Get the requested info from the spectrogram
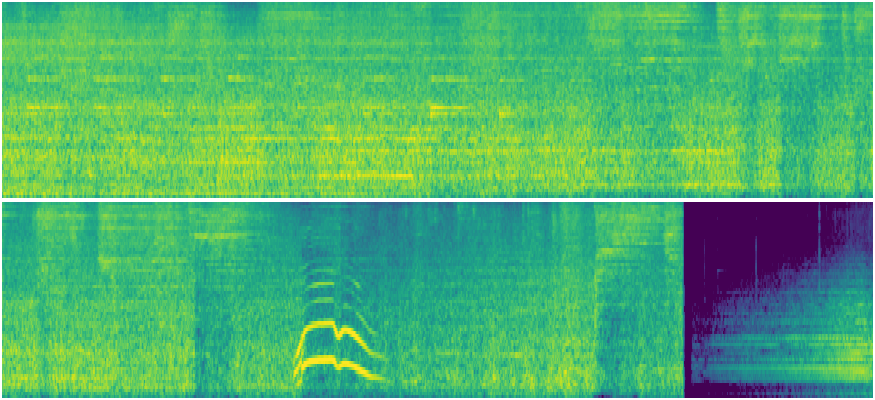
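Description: Trains passing close by: a steady rumble with wheel and rail noise. About twelve seconds in, a locomotive horn sounds briefly, its pitch bending down as it goes by. The sound cuts off abruptly to silence, and then a train horn fades in near the end.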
